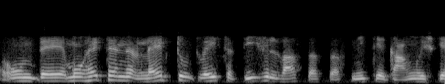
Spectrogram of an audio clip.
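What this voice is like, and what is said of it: Swiss German Valais dialect. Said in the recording (German): “Das Walliser Dialekt. ... Walliser. Und aber vermischt mit irgendwie Bündnerisch”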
